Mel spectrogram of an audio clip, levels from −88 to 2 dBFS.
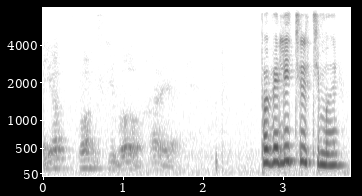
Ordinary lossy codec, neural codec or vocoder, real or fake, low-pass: Opus, 24 kbps; none; real; 7.2 kHz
